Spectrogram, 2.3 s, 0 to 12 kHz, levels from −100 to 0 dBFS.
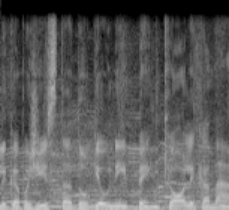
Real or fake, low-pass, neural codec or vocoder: real; 10.8 kHz; none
